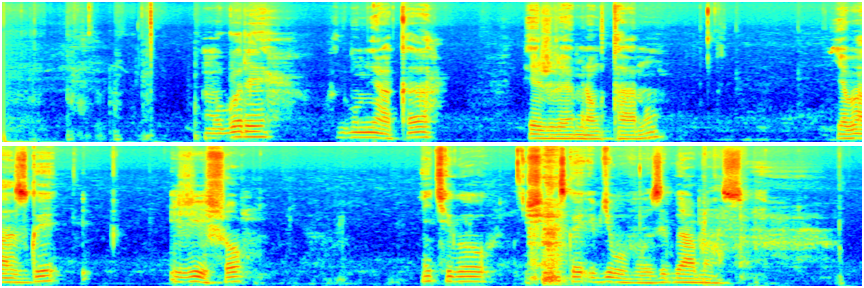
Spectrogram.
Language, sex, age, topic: Kinyarwanda, male, 18-24, health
